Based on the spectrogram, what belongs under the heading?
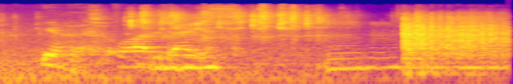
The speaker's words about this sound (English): let's go ahead and have you roll your dice for your attack. You do two green.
